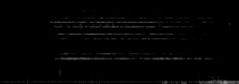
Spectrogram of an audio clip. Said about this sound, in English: excuse me a second, my phone's ringing here, folks.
